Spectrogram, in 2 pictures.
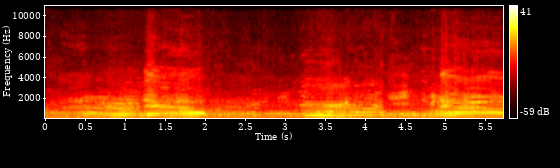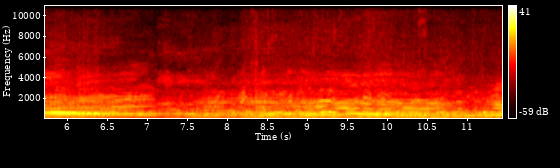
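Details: At a Comilla cattle market in Bangladesh on 21 July, heifer calves and young bulls give long, bending moos, a strong one near the middle and others after, while buyers and sellers talk loudly nearby.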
